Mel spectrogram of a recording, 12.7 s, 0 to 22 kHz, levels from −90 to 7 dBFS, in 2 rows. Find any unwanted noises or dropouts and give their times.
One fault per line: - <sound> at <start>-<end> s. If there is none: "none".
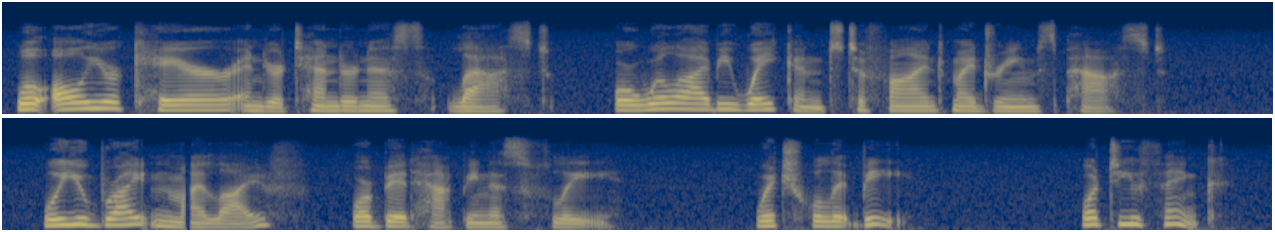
- dropout at 7.3-7.3 s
